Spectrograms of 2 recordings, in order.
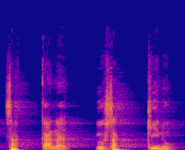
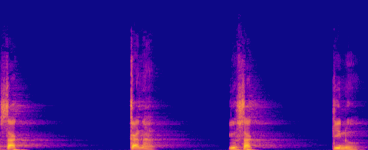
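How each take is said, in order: First: The doubled k is held only briefly. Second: The doubled k is held for three beats. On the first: The speaker calls it right. "Prakteknya ini" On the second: The speaker calls it wrong. "Coba bayangkan kalau kita tahan tiga ketukan"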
